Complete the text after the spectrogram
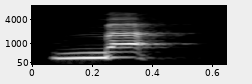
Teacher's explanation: for fatha open jaws attach with hamza. Hamza will cut off the sound abruptly.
